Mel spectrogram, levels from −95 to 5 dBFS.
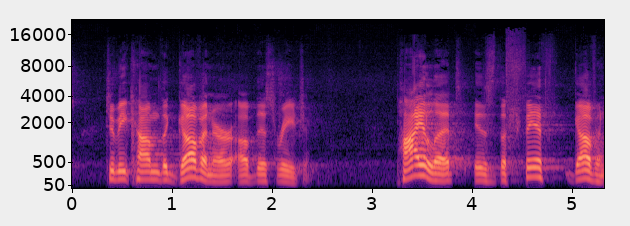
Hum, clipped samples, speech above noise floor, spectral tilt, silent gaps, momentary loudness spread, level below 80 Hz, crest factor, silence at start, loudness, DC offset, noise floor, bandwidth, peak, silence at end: none; under 0.1%; 41 dB; -5 dB/octave; none; 13 LU; -78 dBFS; 20 dB; 0.35 s; -20 LUFS; under 0.1%; -62 dBFS; 16 kHz; 0 dBFS; 0 s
